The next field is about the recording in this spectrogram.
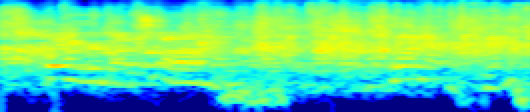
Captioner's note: audience applauding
